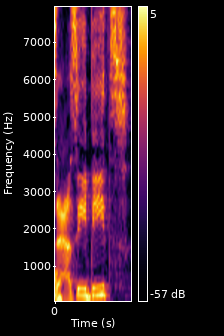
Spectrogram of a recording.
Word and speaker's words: Zazie Beetz: Zazie Beetz? Is that how you pronounce her name?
